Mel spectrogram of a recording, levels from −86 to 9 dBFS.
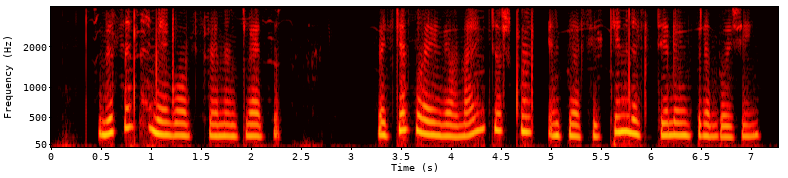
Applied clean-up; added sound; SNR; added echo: neural separator model SepFormer WHAMR!.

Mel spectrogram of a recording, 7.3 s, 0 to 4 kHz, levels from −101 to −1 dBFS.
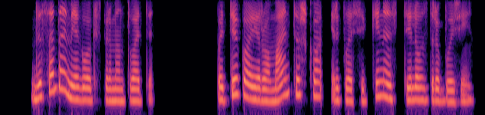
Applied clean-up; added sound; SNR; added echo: none; none; none; none.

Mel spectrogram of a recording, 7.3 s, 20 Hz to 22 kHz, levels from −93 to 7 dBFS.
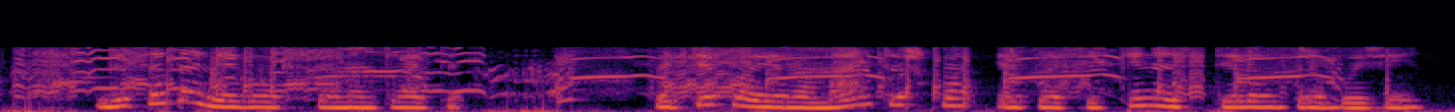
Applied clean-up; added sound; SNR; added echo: none; Fowl; 9 dB; reverberation time 0.1 s.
